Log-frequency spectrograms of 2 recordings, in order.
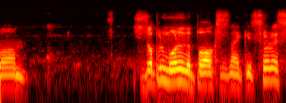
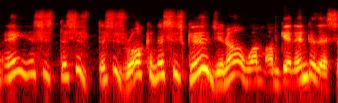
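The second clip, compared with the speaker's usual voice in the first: higher, lively impression of a fan warming up; excited crowd member; 6 semitones higher than usual. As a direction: voice the crowd getting hooked. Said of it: "people were going".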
